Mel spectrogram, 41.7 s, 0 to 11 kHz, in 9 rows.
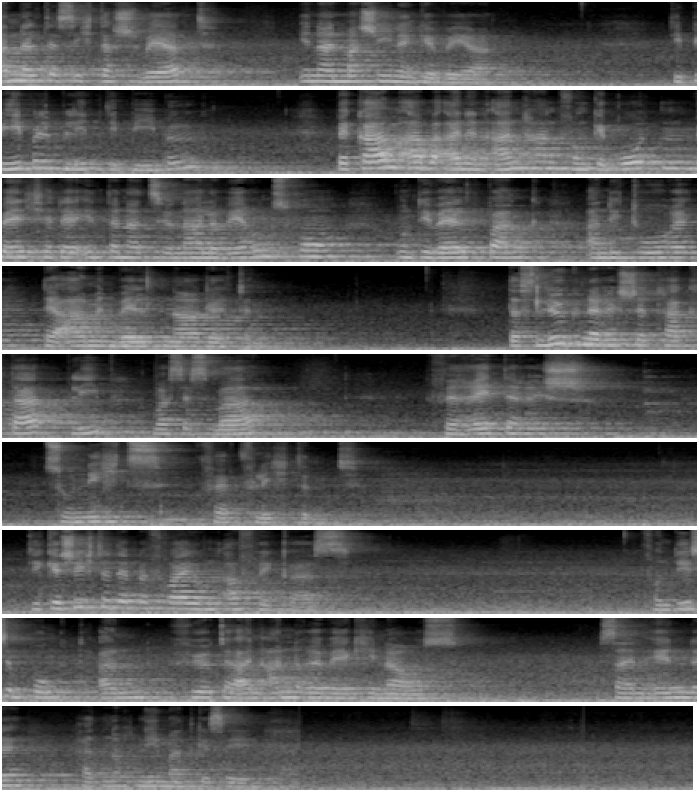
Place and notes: Echos unter der Weltkuppel 11 Epilog
Hamburg, Germany, 1 November 2009, ~14:00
